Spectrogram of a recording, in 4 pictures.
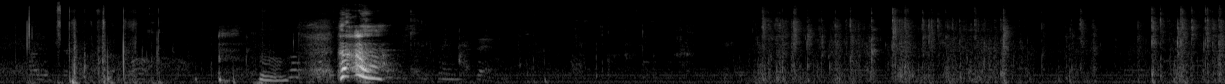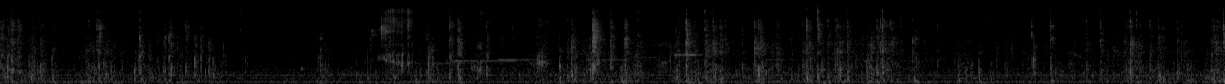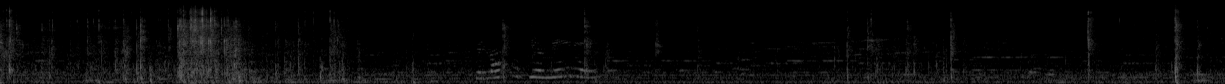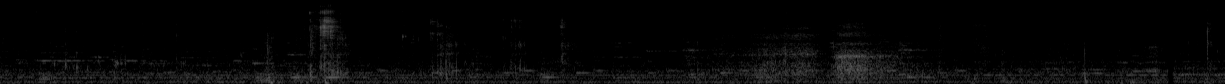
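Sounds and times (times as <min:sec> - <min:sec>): crinkling and rustling: 0:00.0 - 0:03.3, 0:07.4 - 0:28.7, 0:32.7 - 0:34.6.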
